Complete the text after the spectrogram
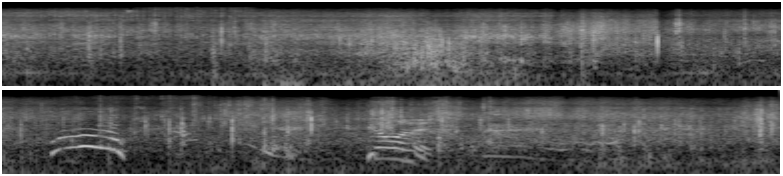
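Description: Bicycle tyres crunch and rattle over a rough dirt and gravel trail.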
